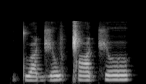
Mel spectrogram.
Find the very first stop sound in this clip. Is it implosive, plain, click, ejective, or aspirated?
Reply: plain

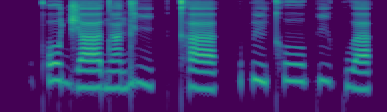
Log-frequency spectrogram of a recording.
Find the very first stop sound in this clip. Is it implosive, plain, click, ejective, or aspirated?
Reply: ejective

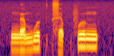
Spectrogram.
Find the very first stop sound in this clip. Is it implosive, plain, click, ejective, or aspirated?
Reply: plain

